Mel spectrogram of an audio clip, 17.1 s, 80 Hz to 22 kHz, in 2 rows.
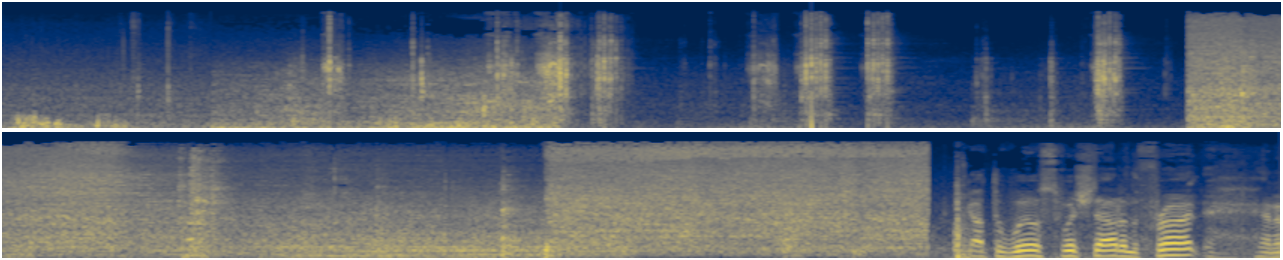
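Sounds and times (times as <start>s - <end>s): lug nuts clinking on metal: 3.2s - 7.9s
loud steady hiss: 7.9s - 10.0s, 12.1s - 14.7s.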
